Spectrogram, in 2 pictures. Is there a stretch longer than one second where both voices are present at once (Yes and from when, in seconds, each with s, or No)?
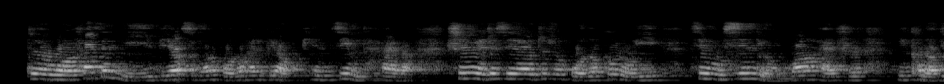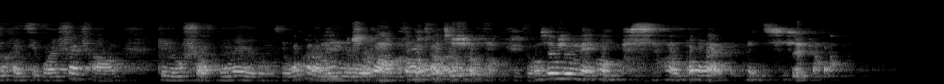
Yes, from 12.6 s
